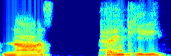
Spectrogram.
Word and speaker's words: Naz Pankey: am your literary ambassador and today we have nas panky on our channel today welcome welcome welcome and did i pronounce that right yes you did thank you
